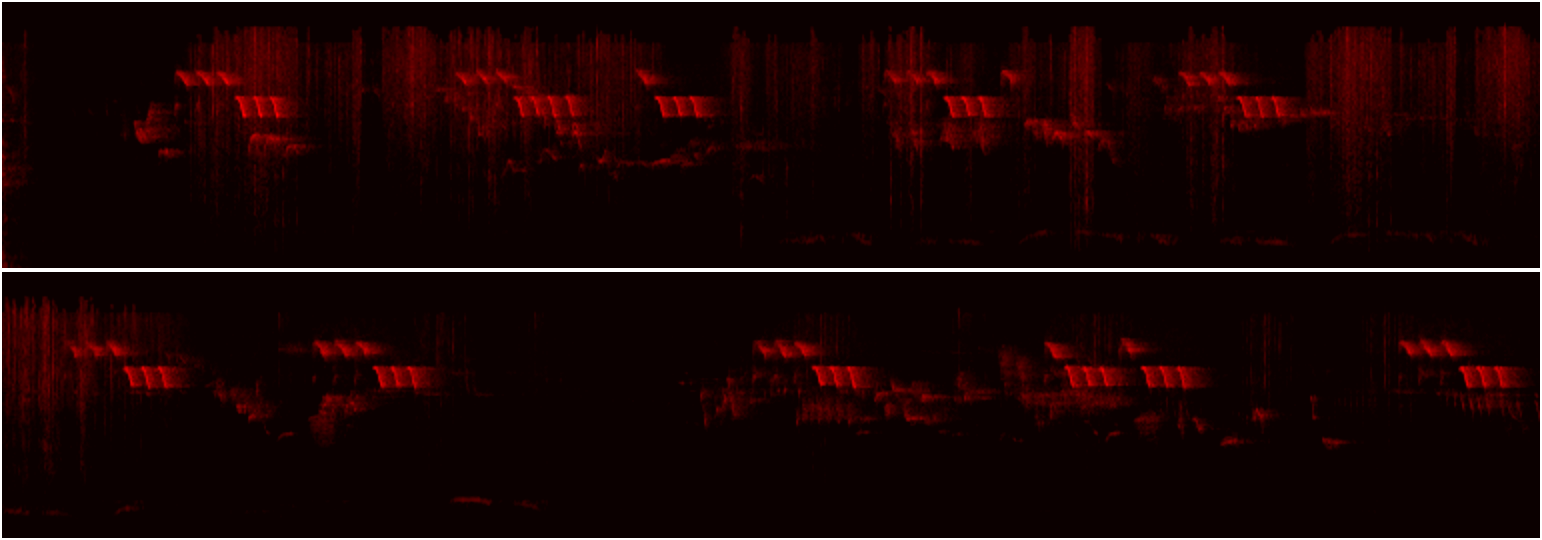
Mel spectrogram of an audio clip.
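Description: Very quiet woodland ambience with faint birdsong: short high chirps, often in pairs, repeating every second or two throughout. Lower calls come in through the middle stretch, with a few scattered faint clicks.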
